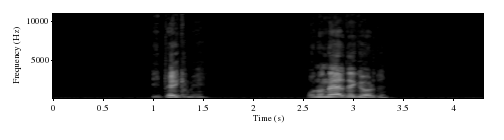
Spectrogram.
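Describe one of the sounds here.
A middle-aged man speaks tensely into a phone, close by.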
